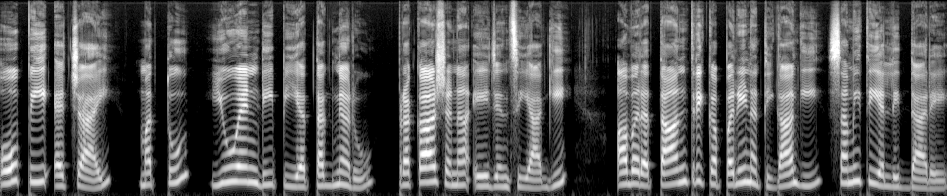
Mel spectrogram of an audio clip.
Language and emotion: Kannada, neutral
